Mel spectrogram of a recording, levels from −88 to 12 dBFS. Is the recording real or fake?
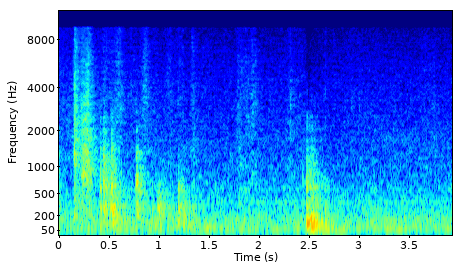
fake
